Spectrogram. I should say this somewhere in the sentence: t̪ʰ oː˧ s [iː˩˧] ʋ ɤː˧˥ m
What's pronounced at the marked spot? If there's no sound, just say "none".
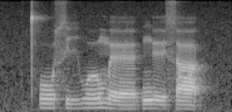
iː˩˧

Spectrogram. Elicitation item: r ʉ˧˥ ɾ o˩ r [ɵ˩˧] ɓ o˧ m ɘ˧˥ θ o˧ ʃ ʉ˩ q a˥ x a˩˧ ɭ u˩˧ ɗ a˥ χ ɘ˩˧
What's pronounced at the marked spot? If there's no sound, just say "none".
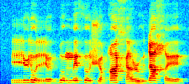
ɵ˩˧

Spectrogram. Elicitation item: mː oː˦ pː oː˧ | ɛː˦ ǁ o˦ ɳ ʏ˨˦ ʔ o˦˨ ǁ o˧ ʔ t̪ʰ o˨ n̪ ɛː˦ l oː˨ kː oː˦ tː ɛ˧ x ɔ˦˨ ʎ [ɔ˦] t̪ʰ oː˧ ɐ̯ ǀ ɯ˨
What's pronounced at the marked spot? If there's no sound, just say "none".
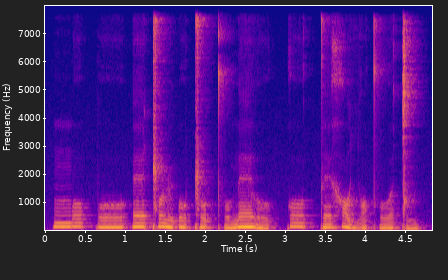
ɔ˨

